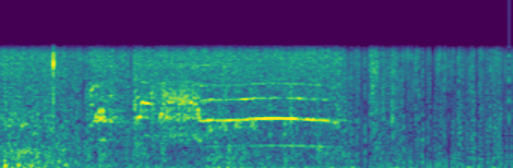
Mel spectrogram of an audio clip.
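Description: One long, drawn-out bird call about two seconds long, held at a steady pitch. It starts about a second in.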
